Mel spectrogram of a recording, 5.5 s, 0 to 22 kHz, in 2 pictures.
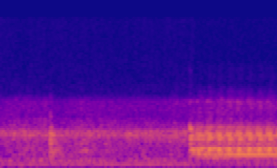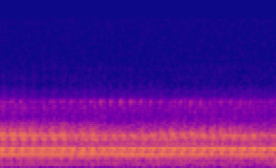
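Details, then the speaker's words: Three-year-old DCA pool-room dehumidifier at a hotel, poorly maintained. Its half-horsepower 56-frame condenser fan motor, run with the fan blade removed and bolts tight, drones with a rough fluttering rumble. Bearings look shot, so the motor needs replacing. "it still makes noise so that motor's got to be replaced looks like the bearings are shot of the motor"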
